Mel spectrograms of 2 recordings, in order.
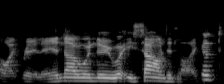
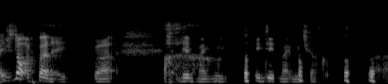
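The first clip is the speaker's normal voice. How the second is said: ordinary delivery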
